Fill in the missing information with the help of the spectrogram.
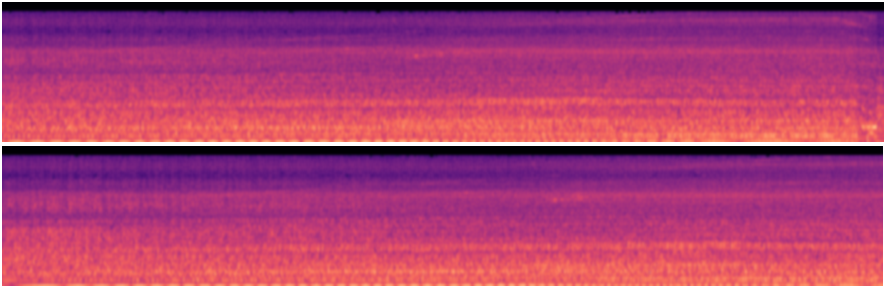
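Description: Heavy turbocharged diesel engine on earthmoving equipment, pulled from idle to full load against the applied retarder. The exhaust pulses quicken and a turbocharger whine rises steadily in pitch as it spools up. The run cuts off about halfway through and a second run from idle follows.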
